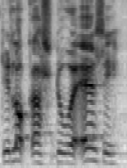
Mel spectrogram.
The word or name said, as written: diLOk7ASduwe7EEsi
